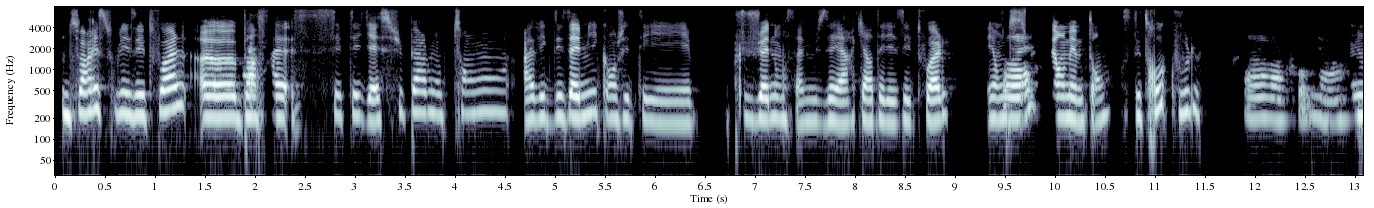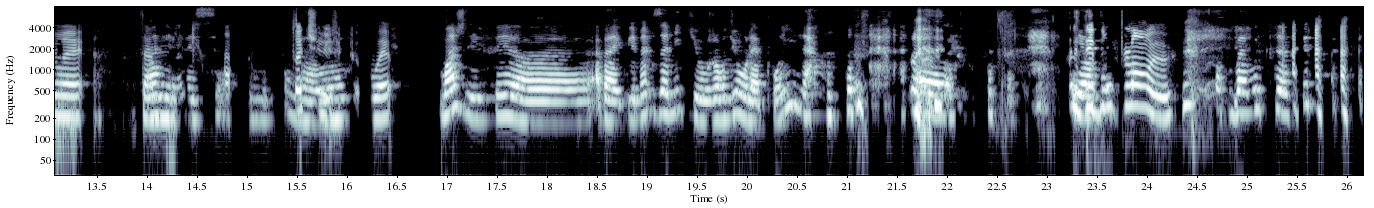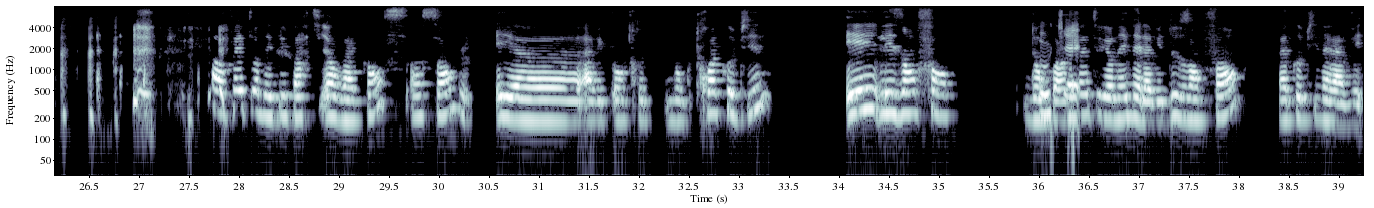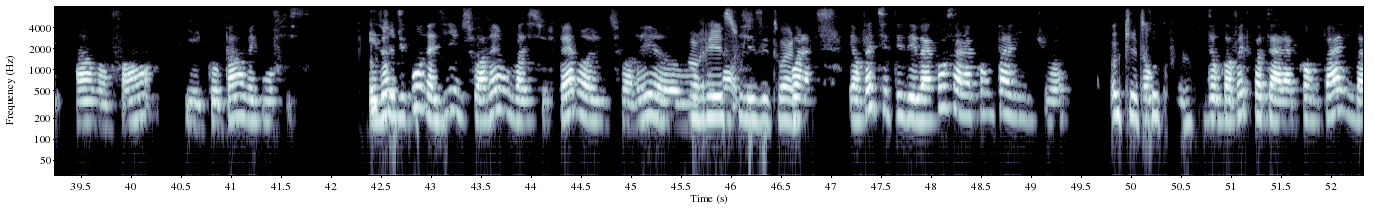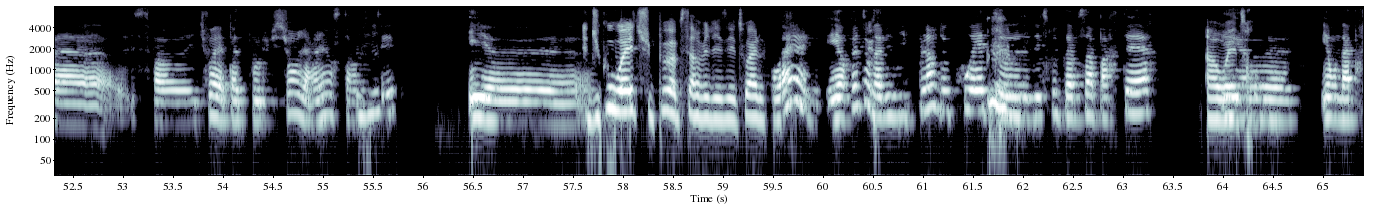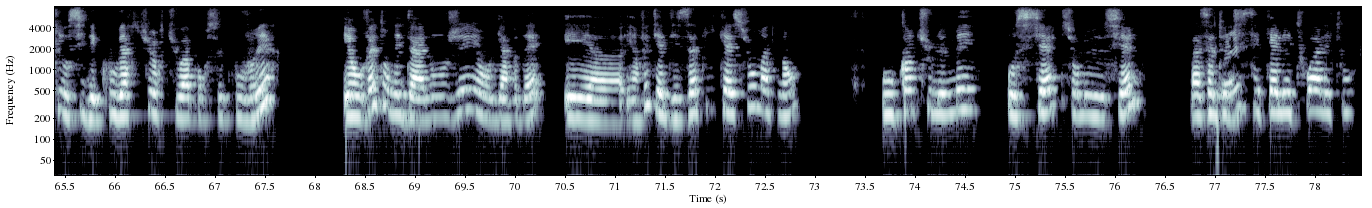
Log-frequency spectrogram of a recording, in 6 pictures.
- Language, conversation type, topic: French, unstructured, Préférez-vous les soirées d’hiver au coin du feu ou les soirées d’été sous les étoiles ?
- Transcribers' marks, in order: other background noise; distorted speech; laugh; chuckle; laugh; laugh; tapping; drawn out: "heu"; throat clearing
